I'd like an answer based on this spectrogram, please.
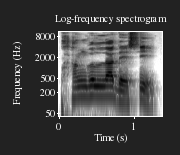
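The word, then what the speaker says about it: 방글라데시: রয়েছে প্রথমে দেওয়া আছে ফাঙ্গুল্লা দেশি উচ্চারণটা হবে ফাঙ্গুল্লা রিউলের পরে রিউল আসলে লয় লয় যুক্ত হয় ফাঙ্গুল্লা দেশি বাংলাদেশ খাম্বোডিয়া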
